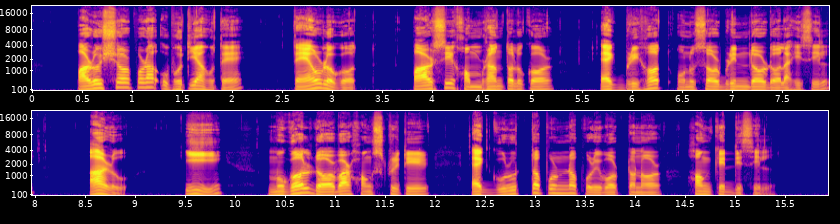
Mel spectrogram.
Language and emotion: Assamese, neutral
